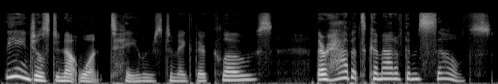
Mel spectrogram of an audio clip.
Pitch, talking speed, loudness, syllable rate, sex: 210 Hz, 195 wpm, -21 LUFS, 5.0 syllables/s, female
